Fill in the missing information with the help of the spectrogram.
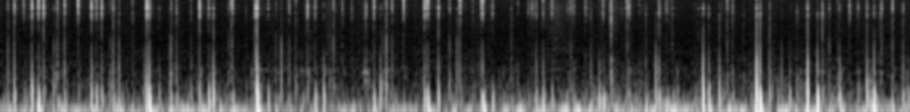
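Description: Long nails tap and scratch a solid red faceted wax pillar candle in a rapid, continuous patter of short, dull taps. The clicks are close-set and quick-dying, with soft scratching between them, and the level stays fairly even throughout.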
